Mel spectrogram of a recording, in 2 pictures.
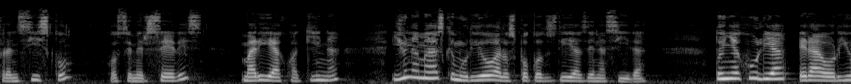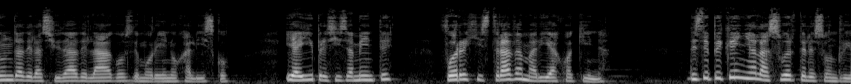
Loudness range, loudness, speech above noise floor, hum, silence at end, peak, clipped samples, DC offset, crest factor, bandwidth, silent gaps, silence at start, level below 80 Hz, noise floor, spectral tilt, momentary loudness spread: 4 LU; -24 LUFS; 36 dB; none; 0 s; -6 dBFS; under 0.1%; under 0.1%; 18 dB; 15 kHz; none; 0 s; -62 dBFS; -60 dBFS; -4.5 dB/octave; 11 LU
